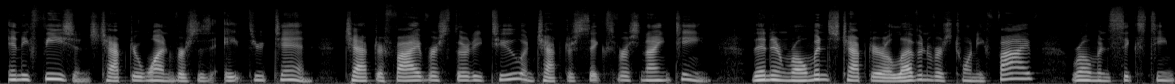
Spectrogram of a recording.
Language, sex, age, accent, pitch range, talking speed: English, female, 50-69, American, 175-230 Hz, 135 wpm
